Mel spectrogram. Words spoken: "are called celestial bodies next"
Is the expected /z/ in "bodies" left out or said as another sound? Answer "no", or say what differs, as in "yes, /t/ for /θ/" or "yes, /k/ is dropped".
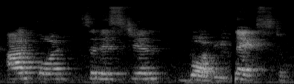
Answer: yes, /z/ is dropped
